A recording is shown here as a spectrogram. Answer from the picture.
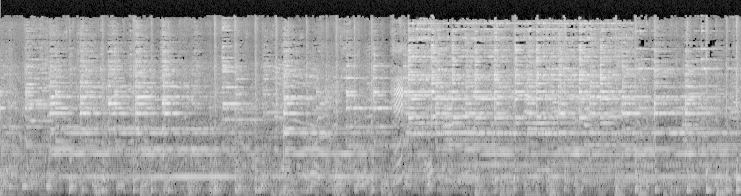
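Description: Many temple bells being rung by devotees, strikes coming several times a second and overlapping, their ringing tones hanging on, with crowd voices underneath.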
